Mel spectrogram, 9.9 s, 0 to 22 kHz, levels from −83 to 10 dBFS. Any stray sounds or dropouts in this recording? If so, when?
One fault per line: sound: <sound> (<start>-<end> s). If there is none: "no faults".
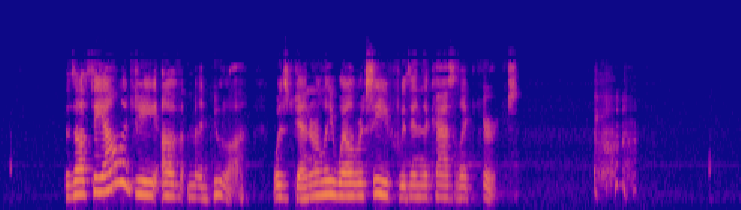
sound: cough (7.9-8.5 s)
